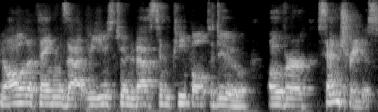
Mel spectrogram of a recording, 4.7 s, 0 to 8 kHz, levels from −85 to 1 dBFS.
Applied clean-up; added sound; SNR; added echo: neural mask model Resemble Enhance denoiser.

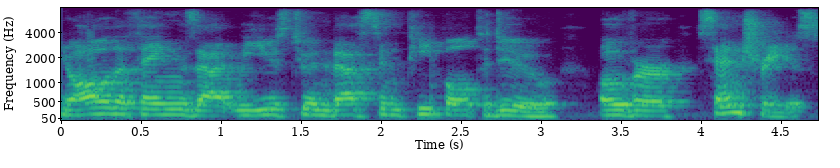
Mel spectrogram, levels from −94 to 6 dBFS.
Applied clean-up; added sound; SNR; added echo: none; none; none; none.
